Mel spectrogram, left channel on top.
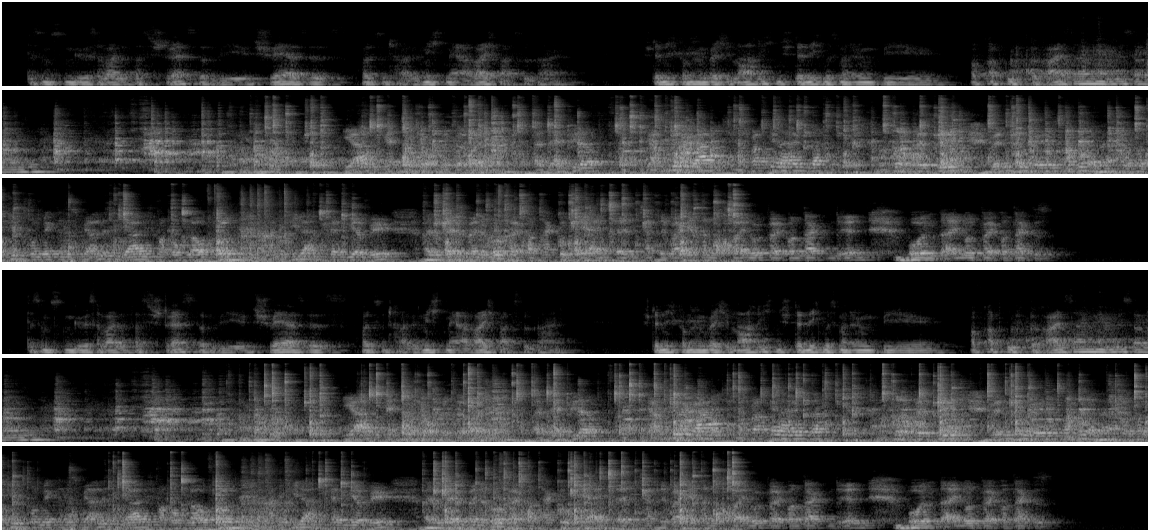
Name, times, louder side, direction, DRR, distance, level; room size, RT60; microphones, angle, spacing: voice 1, 0.3-5.6 6.5-9.4 9.7-11.9 13.8-14.0 20.2-20.5 31.8-32.1, right 1 dB, 30° right, 3 dB, 0.3 m, -34 dB
sound 1, 10.1-27.8, left 2 dB, 85° left, 0.8 m, -45 dB
sound 2, 11.4-14.3 14.9-15.0 15.5-16.6 17.2-18.9 20.1-21.3 21.7-22.8 23.3-24.0 24.3-24.5 24.8-26.7 27.0-28.0, left 2 dB, 55° left, 0.5 m, -32 dB
sound 3, 13.6-30.3, right 1 dB, 80° right, 0.7 m, -30 dB
voice 2, 14.9-17.4 17.9-33.4, left 1 dB, 10° right, -8 dB, 0.9 m, -31 dB
2.4 x 2.2 x 2.5 m, 0.66 s
head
